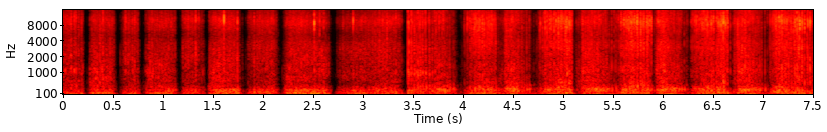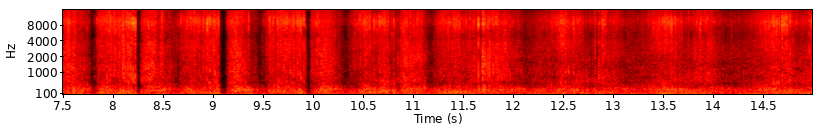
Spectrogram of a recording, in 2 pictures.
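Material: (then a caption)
Woven fiber. Long nails on both hands scratch fast across a round, dark, coiled woven fiber placemat. The result is dense, continuous rustling and scraping with bright hiss over a low rumble. Short dips in the loudness mark the quick strokes.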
